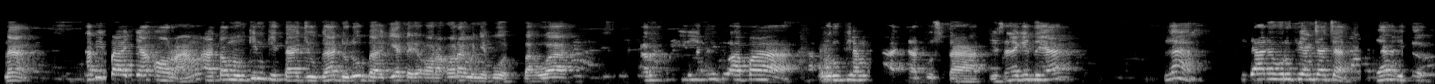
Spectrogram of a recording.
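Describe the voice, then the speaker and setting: An Indonesian man teaching Arabic grammar in an online university lecture, lively and teasing, drilling his students with questions. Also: high voice, normal speed. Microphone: video call. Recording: echoey room, dull lo-fi sound.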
